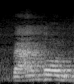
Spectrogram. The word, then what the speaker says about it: pendant: Pendant means it is during. Pendant. En we use as a, and whereas an we use as a. So we pronounce it as pendant.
